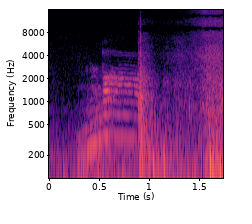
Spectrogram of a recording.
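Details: Domestic cat named Tommy gives a single harmonic meow, rising then falling, about half a second long, followed by a sharp click and quiet room noise.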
